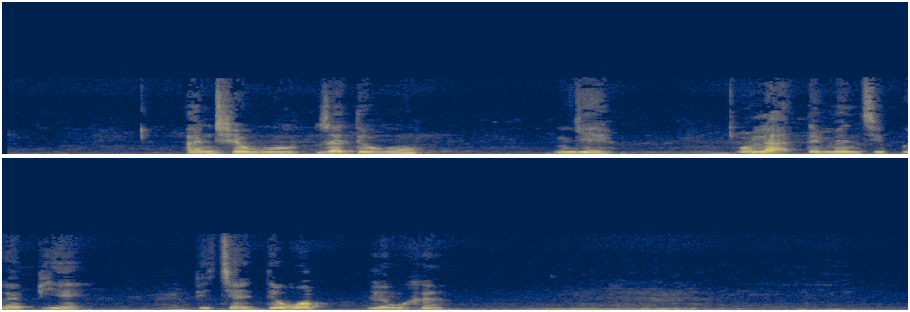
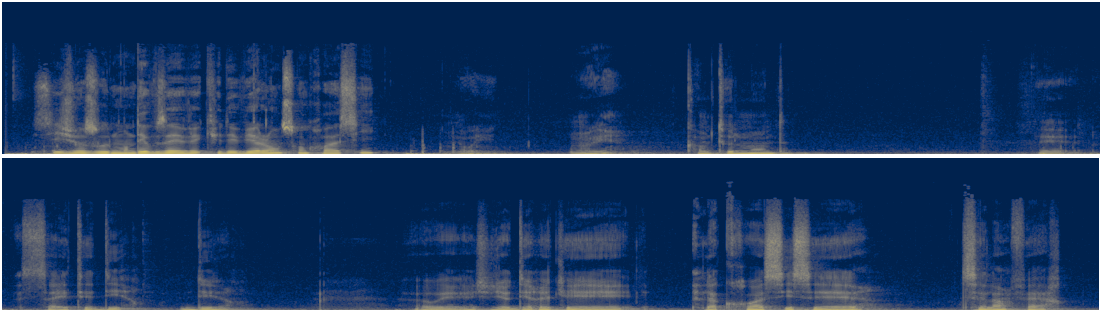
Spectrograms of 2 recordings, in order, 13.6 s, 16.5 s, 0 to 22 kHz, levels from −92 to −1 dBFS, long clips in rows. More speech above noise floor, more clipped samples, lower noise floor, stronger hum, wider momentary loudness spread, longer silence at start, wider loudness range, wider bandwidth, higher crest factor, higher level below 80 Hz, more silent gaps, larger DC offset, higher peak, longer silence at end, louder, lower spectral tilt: first, 38 dB vs 27 dB; neither; first, -61 dBFS vs -56 dBFS; neither; about the same, 21 LU vs 21 LU; first, 1.4 s vs 0 s; about the same, 10 LU vs 11 LU; second, 11 kHz vs 15.5 kHz; about the same, 20 dB vs 20 dB; second, -60 dBFS vs -46 dBFS; neither; neither; first, -6 dBFS vs -10 dBFS; first, 0.5 s vs 0.2 s; first, -24 LUFS vs -31 LUFS; about the same, -6 dB/octave vs -6 dB/octave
